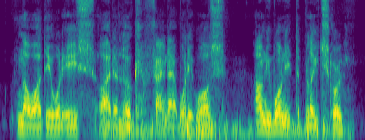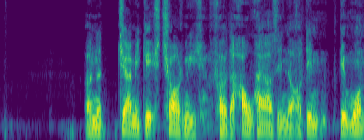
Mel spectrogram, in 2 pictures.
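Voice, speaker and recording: With a British accent, a man talks at a fairly quick pace in a fairly low pitch and fairly even intonation. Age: 50s. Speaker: van life vlogger. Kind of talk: casual vlog monologue. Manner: halting, repeats words.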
